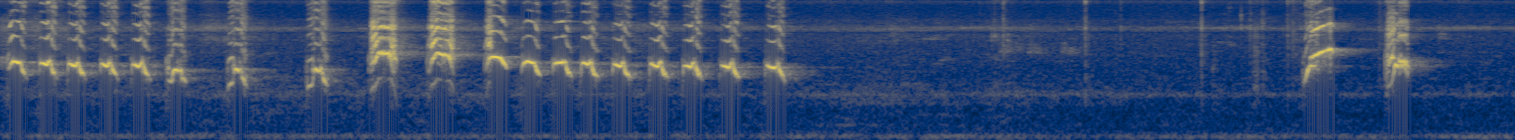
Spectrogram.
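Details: Female greater green leafbird in breeding condition calling the male: about fifteen quick repeated chirps and whistled slurs over four seconds, a pause, then two final sharp notes, with a steady low hum in the background.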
